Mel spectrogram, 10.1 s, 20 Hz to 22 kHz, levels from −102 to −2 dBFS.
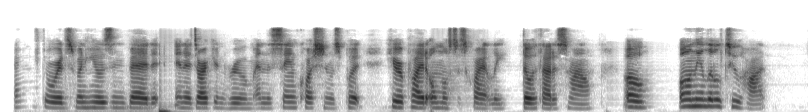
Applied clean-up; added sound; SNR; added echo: neural mask model DeepFilterNet 3.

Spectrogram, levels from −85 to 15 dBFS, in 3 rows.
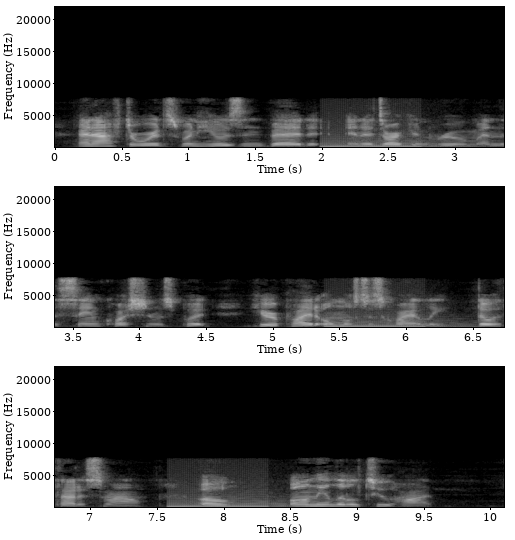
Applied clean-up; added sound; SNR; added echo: none; Alarm; 7 dB; none.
